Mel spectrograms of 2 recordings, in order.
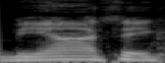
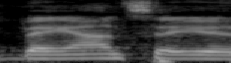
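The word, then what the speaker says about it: Beyoncé: She just had the accent in the wrong place. A president as Beyonce is a performer. And this is after saying how, you ever seen Beyonce live? Beyonce live? Beyonce puts on a great show live.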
